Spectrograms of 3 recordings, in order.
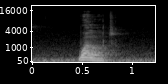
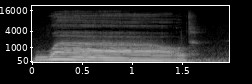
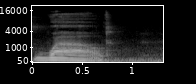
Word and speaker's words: world: Notice that it's a very long vowel. So we don't say this, world. It's world.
